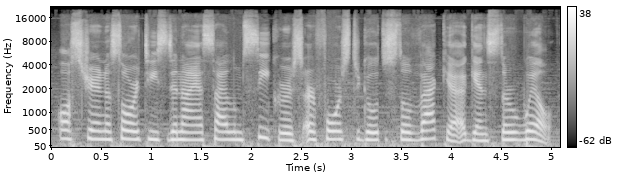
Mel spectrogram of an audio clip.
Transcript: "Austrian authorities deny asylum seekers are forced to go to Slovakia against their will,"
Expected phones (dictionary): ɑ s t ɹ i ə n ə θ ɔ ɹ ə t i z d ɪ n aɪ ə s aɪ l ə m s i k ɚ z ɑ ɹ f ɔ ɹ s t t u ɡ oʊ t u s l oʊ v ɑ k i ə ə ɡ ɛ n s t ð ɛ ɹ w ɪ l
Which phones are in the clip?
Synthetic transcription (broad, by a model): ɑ s t ɹ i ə n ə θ ɔ ɹ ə t i s d ɪ n aɪ ə s aɪ l ə m s i k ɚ s ɑ ɹ f ɔ ɹ s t t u ɡ oʊ t u s l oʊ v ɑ k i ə ə ɡ ɛ n s t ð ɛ ɹ w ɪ l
